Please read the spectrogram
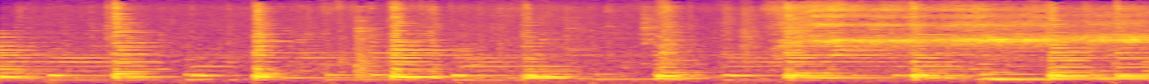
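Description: Two ukuleles playing an instrumental introduction together: a strummed chord about once a second under plucked melody notes.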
